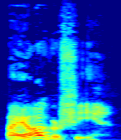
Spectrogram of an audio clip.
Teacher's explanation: biography has the stress on ah and the rest is schwa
